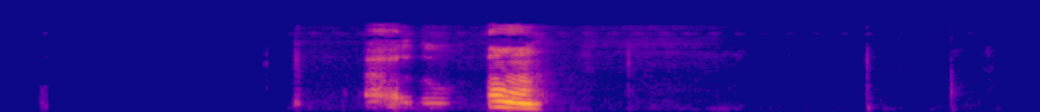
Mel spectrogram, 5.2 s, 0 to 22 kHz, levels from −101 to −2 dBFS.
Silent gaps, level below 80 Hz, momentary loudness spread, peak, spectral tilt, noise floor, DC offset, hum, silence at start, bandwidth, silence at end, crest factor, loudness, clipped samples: none; -84 dBFS; 22 LU; -14 dBFS; -5.5 dB/octave; under -90 dBFS; under 0.1%; none; 1.85 s; 9.2 kHz; 2.5 s; 22 dB; -27 LUFS; under 0.1%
